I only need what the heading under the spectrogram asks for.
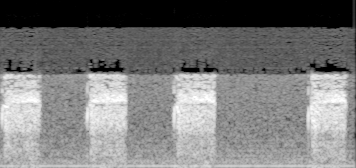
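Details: In a nest cavity at Audubon Starr Ranch, California, barn owls, the male exploring and the female expecting mating, give four loud breathy hisses in quick, slightly irregular succession.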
